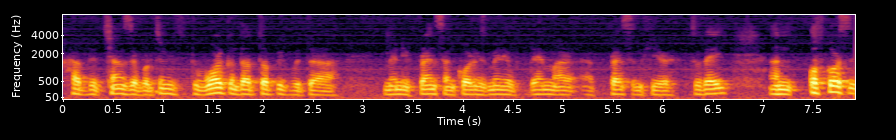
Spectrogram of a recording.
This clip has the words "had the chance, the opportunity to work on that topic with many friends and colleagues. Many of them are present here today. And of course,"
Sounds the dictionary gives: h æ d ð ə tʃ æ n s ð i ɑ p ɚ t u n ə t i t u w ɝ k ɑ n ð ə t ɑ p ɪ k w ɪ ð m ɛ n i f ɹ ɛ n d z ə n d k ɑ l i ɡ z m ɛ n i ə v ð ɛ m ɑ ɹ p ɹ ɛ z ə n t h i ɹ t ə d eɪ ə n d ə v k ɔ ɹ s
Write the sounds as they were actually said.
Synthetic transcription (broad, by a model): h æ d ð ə tʃ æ n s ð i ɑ p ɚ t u n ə t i t u w ɝ k ɑ n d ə t ɑ p ɪ k w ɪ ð m ɛ n i f ɹ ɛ n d s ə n k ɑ l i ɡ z m ɛ n i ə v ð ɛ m ɑ ɹ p ɛ s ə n h i ɹ t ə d eɪ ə n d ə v k ɔ ɹ s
